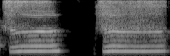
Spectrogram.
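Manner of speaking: "Zi" held long and high with a buzzed onset; closed-teeth zi. Shown as a demonstration. Teacher demonstrating teeth position to students, closed-teeth zi. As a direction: sustain "Zi" through touching teeth, perfectly level. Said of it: "touching each other".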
